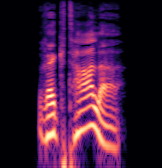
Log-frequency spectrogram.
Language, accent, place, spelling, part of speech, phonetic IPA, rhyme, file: German, Germany, Berlin, rektaler, adjective, [ʁɛkˈtaːlɐ], -aːlɐ, De-rektaler.ogg
- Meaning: inflection of rektal: 1. strong/mixed nominative masculine singular 2. strong genitive/dative feminine singular 3. strong genitive plural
